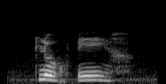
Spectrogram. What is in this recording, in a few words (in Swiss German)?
"lorbeer", alsace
